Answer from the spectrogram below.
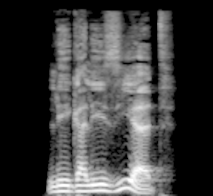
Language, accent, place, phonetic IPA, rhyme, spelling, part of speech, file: German, Germany, Berlin, [leɡaliˈziːɐ̯t], -iːɐ̯t, legalisiert, verb, De-legalisiert.ogg
- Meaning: 1. past participle of legalisieren 2. inflection of legalisieren: third-person singular present 3. inflection of legalisieren: second-person plural present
